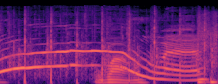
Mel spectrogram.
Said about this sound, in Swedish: Inspirational speech. Um, en applåd här i studion. Wow!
